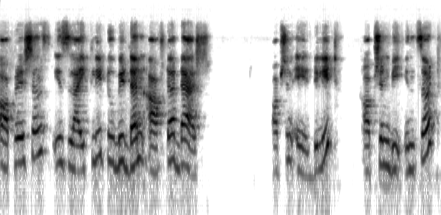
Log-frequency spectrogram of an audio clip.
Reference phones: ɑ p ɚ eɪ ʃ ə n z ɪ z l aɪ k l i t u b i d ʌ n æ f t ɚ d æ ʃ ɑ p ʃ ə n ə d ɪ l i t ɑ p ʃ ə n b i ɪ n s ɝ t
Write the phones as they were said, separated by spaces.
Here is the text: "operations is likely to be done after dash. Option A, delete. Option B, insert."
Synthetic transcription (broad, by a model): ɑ p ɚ eɪ ʃ ə n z ɪ z l aɪ k l i t u b i d ʌ n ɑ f t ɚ d æ ʃ ɑ p ʃ ə n ə d ɪ l i t ɑ p ʃ ə n b i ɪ n s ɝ t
